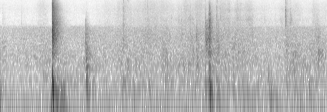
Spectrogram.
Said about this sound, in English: A slap has been performed. Am I allowed to ask, is it mainly fingers or is it full palm? Great question. For that, I actually was just finger contact. I can still feel it stinging.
